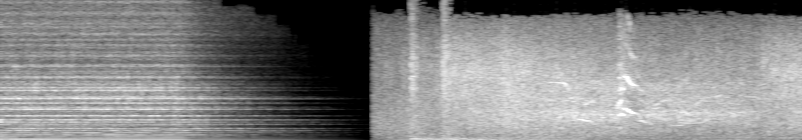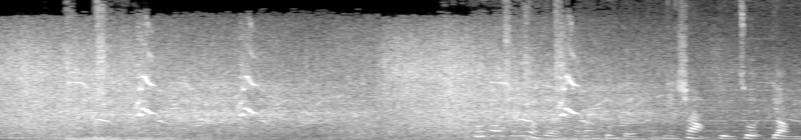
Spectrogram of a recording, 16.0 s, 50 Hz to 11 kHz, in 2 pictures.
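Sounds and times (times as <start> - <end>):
waves breaking: 3.8 - 16.0.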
